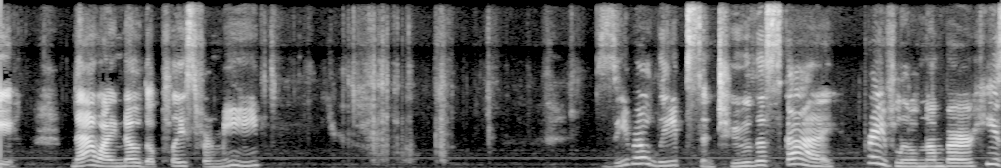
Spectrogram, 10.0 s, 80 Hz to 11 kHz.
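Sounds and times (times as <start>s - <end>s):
paper pages rustling: 2.6s - 5.8s.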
